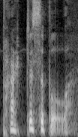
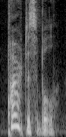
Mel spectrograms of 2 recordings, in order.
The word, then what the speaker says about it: participle: particularly in the states will probably know it as participle in the UK we pronounce it stressing the second syllable participle but whether you see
